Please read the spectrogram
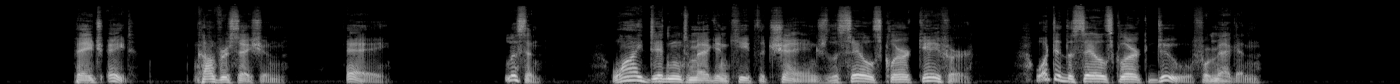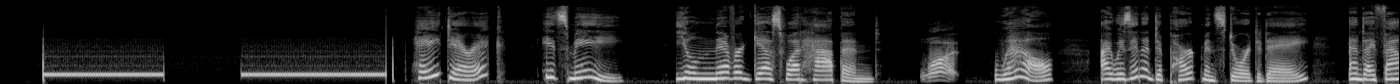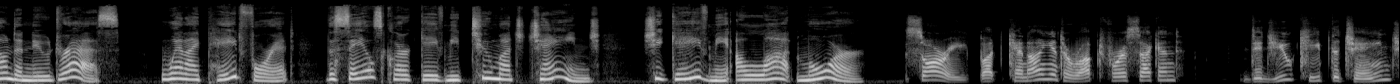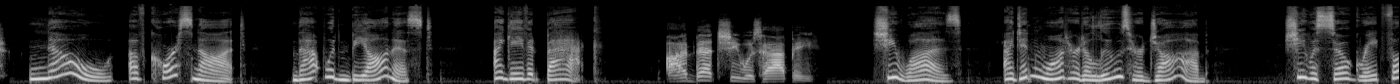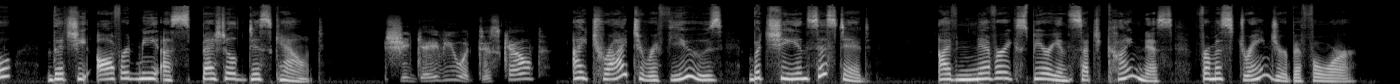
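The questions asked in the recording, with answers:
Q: Why didn't Megan keep the change the sales clerk gave her?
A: It wouldn't be honest, and she didn't want the clerk to lose her job.

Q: What did the sales clerk do for Megan?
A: She gave Megan a special discount.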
